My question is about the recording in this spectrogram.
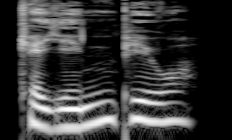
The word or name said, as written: CAYENNEPEBER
